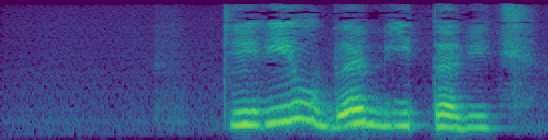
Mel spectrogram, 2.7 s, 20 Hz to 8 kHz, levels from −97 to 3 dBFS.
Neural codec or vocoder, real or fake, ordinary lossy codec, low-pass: codec, 16 kHz, 0.5 kbps, FunCodec, trained on Chinese and English, 25 frames a second; fake; MP3, 32 kbps; 7.2 kHz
